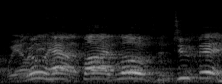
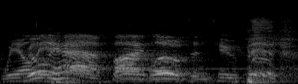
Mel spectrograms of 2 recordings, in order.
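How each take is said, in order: First: It is said loudly. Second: It is said quietly.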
